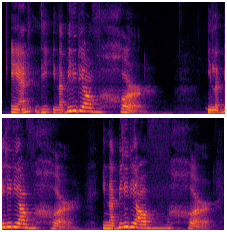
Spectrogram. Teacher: ela estressou marcou bem esse her · ela ligou e deu uma reduzida nesse of com som de v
